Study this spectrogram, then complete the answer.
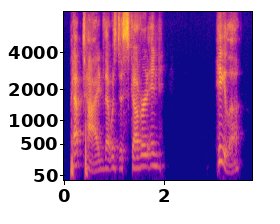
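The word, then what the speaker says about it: Gila: that was discovered in hila it's pronounced hila hila monster Venom right and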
